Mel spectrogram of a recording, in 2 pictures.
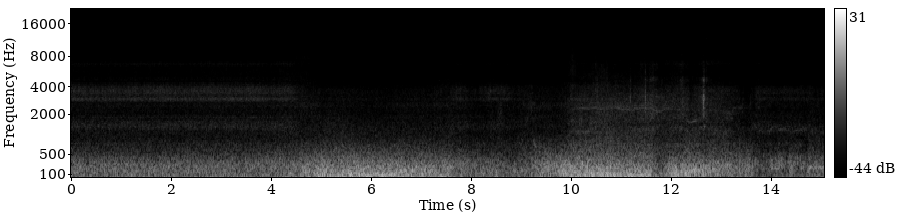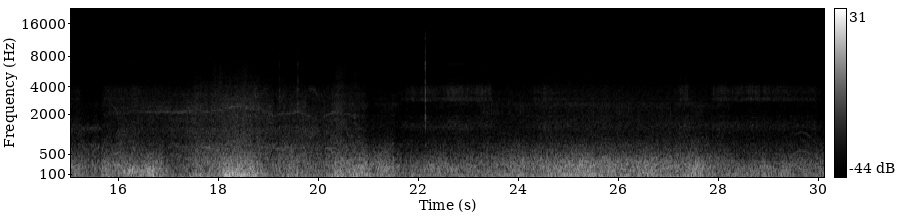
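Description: Wind buffeting the microphone of a camera on a tandem paraglider in flight, a loud, rough rumble that swells and eases.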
